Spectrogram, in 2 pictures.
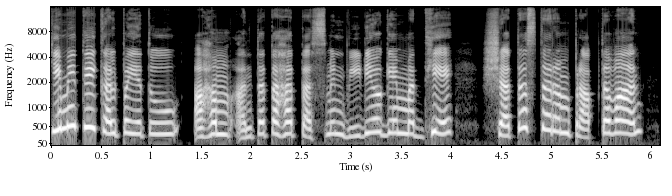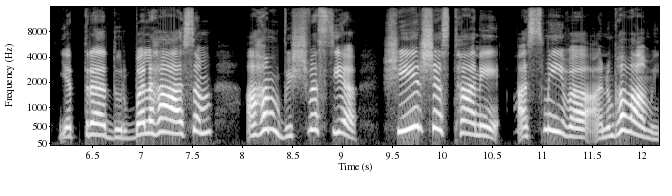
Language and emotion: Sanskrit, happy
